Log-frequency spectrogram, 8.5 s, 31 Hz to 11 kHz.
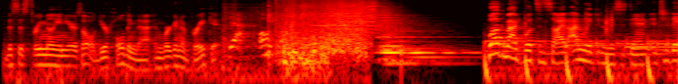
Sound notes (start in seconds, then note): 3.3 water splashing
